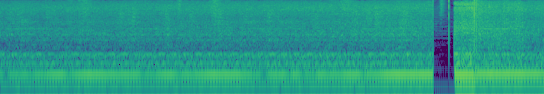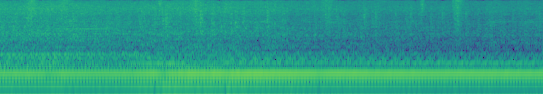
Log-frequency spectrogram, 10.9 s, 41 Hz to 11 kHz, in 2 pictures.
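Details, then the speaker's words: Supercharged Coyote V8 swapped SN95 Mustang, in park after transmission reinstall: steady deep idle with faint uneven metallic buzz on top; rattle initially chased as transmission, torque converter or flexplate, turns out to be loose exhaust hardware rattling. "Something's rattling. I don't think there's anything in the pan."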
